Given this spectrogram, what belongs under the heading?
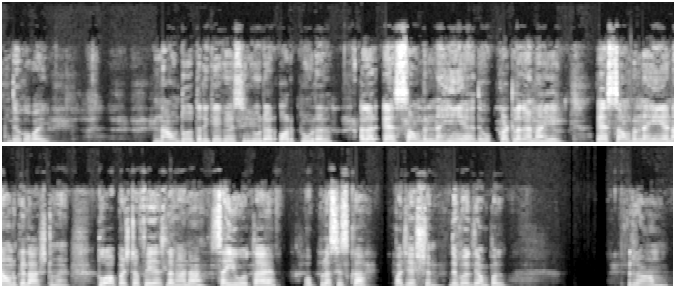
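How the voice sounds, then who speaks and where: A man's voice: a little high, moderate pace, a little mellow, no room sound. A young man teaching a grammar lesson at a board, explaining step by step and constantly quizzing his students. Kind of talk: classroom grammar lecture at a board.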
